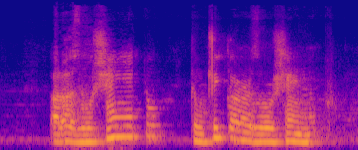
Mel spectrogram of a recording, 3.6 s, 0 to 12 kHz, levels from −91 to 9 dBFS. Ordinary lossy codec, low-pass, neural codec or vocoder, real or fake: Opus, 32 kbps; 10.8 kHz; codec, 24 kHz, 0.9 kbps, WavTokenizer, medium music audio release; fake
